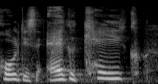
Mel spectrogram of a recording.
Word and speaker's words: gyeran-ppang: Niektorí ľudia to nazývajú vajíčkový koláč, gyeran-ppang. A niektorí to vyslovujú gyeran-baang Gyeran-ppang som prvýkrát ochutnala v Myeong-dong, v Seoul.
